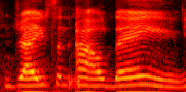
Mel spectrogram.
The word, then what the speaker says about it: Jason Aldean: Jason Aldean. You got to say it like that. You got to give it a little bit of country twang.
